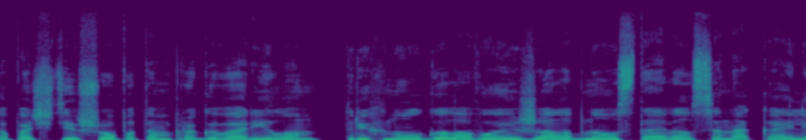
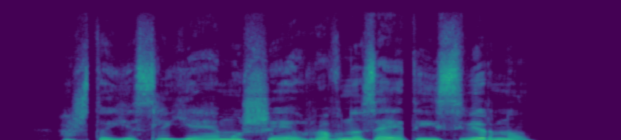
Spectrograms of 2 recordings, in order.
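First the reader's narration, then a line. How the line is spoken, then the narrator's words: Hissed. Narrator (Russian): прошипел Кайлин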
